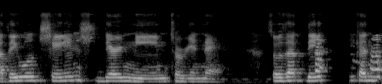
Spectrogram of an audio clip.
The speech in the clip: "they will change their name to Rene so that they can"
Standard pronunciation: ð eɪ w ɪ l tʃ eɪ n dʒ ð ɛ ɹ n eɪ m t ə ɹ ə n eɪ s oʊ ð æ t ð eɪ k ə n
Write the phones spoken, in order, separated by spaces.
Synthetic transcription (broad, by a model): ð eɪ w ɪ l tʃ eɪ n dʒ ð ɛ ɹ n eɪ m t ə ɹ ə n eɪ s oʊ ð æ t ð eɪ k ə n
